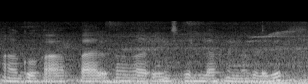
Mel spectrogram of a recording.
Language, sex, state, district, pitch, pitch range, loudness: Kannada, female, Karnataka, Bangalore, 140 Hz, 130-150 Hz, -15 LUFS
